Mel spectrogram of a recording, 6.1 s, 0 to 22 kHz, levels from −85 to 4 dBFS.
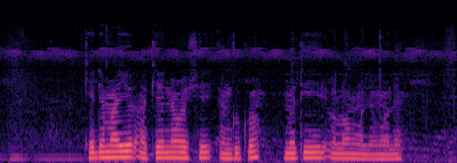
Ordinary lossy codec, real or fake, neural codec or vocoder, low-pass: AAC, 32 kbps; real; none; 19.8 kHz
